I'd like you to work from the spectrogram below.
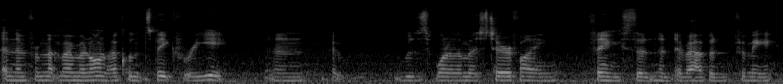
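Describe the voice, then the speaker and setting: A woman speaks at medium pitch and a moderate pace in a monotone, flat delivery. Room echo is audible. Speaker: vlogger. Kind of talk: casual chat. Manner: hesitant, many fillers.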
